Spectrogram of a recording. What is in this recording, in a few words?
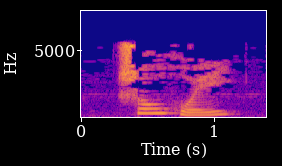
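"收回", Mandarin Chinese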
